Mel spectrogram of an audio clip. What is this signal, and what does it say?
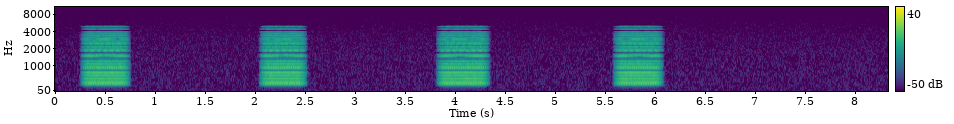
Train horn signal, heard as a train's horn. 4 short. On North American railways: a request for a signal to be given or repeated.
